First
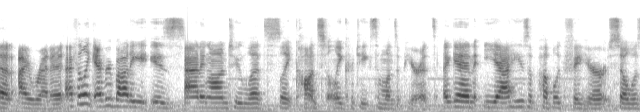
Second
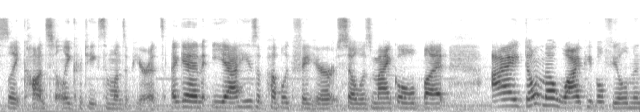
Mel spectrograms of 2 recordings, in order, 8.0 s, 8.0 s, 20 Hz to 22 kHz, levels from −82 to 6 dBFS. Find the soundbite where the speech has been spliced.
first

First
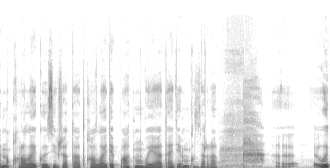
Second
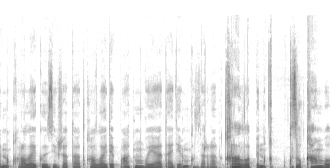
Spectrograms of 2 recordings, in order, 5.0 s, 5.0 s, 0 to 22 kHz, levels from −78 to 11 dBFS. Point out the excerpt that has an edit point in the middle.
second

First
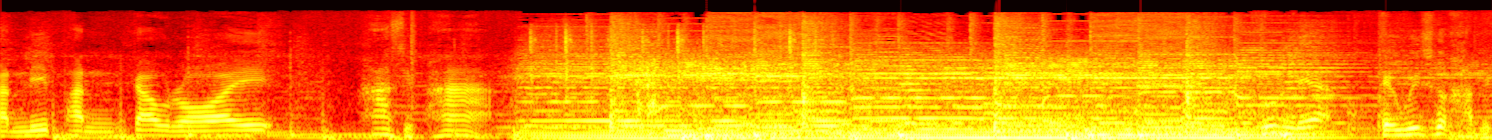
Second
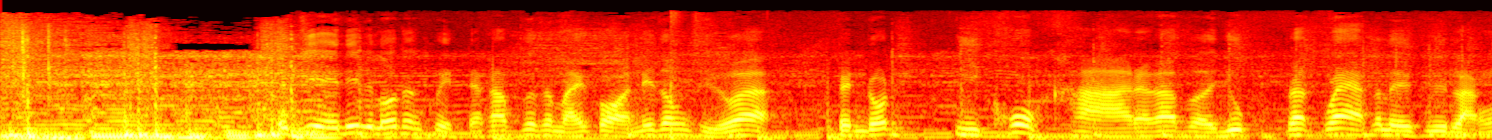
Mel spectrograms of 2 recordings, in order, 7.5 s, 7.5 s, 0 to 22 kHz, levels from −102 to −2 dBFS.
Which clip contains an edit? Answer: first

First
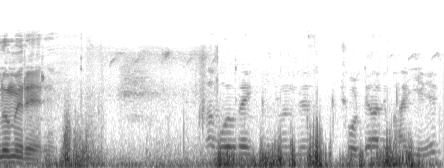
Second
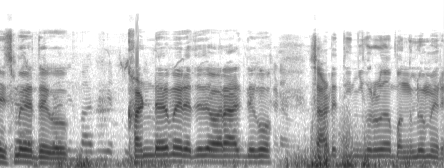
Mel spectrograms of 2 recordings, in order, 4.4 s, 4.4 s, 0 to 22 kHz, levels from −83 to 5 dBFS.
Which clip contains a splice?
first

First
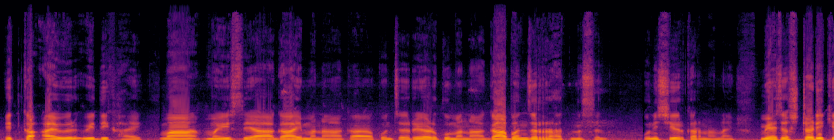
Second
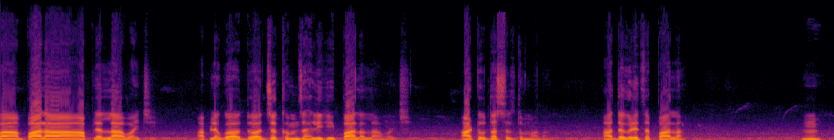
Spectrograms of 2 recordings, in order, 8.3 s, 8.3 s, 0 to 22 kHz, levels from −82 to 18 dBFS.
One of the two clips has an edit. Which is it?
first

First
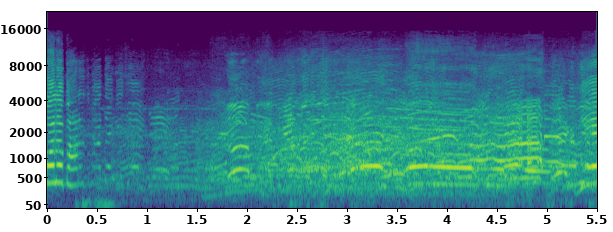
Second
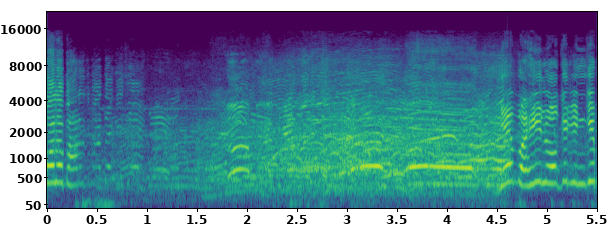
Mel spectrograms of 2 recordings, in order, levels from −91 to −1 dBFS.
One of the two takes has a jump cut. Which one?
second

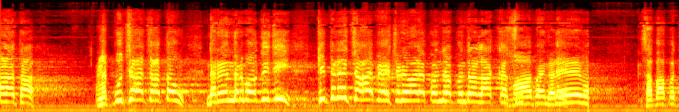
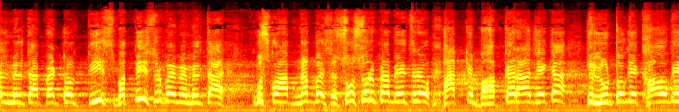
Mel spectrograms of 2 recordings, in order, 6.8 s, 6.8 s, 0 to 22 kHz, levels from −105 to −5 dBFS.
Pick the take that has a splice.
first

